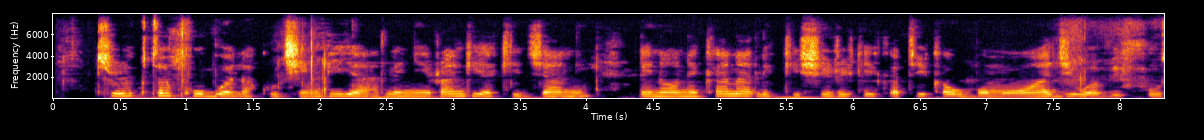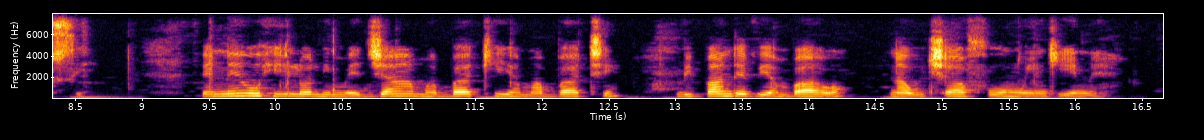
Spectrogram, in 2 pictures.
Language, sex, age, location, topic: Swahili, female, 25-35, Nairobi, government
